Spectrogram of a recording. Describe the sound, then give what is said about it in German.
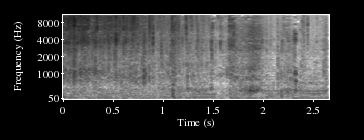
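Butter being spread on bread for breakfast: faint, continuous crinkly scraping and rasping with small, irregular crunchy strokes throughout. “Ich stelle mir mal schnell einen Tee auf und schmiere mir ein Butterbrot.”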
